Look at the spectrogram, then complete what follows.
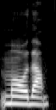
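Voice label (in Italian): "moda", lingua sarda, fem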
